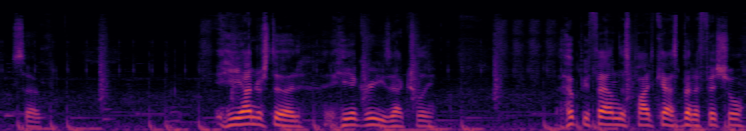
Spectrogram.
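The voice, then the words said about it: Slightly out of breath. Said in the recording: “I'm a little out of breath as I've been huffing it to get back to the house”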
